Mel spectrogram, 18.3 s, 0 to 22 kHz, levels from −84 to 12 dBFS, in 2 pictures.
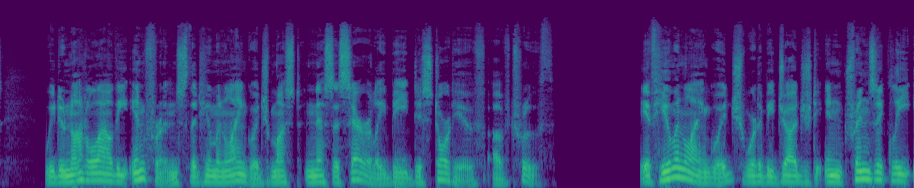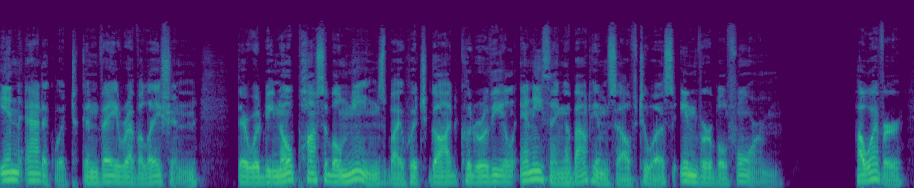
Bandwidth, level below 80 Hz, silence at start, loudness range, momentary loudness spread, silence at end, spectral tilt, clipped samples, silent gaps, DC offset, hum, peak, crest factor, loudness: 14 kHz; -40 dBFS; 0.45 s; 3 LU; 8 LU; 0.1 s; -5.5 dB/octave; under 0.1%; 5.68-6.40 s, 17.24-17.68 s; under 0.1%; none; -4 dBFS; 18 dB; -22 LUFS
